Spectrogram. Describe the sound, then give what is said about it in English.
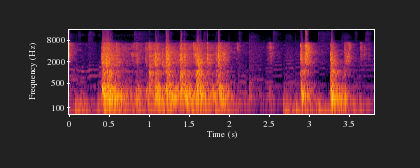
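A deer jumps over a car and lands in the bed of a pickup truck with heavy metallic thuds and bangs: a loud impact, scrambling clatter, then two more sharp knocks as it hops right back out and keeps running, loud. “It jumps like over a car, lands onto the side, into the back of the bed of this truck, and then hops right back out and keeps running.”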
